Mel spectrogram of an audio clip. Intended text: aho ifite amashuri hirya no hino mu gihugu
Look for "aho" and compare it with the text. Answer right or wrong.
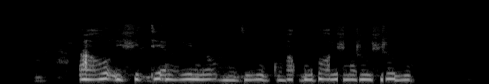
right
